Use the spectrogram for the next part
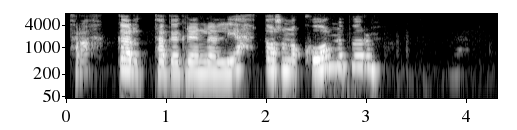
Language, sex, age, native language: Icelandic, female, 60-69, Icelandic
